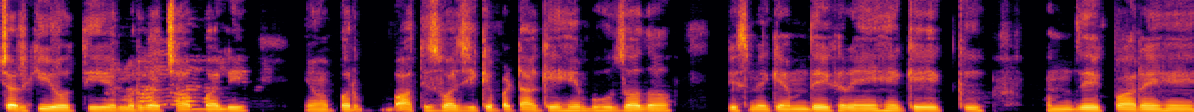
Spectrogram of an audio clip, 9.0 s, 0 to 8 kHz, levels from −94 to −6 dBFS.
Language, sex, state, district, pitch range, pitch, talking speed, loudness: Hindi, male, Uttar Pradesh, Jyotiba Phule Nagar, 120-130 Hz, 125 Hz, 180 wpm, -19 LUFS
